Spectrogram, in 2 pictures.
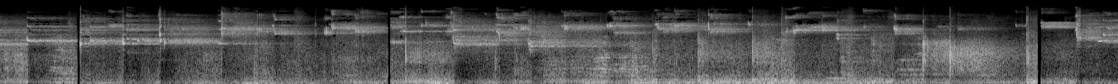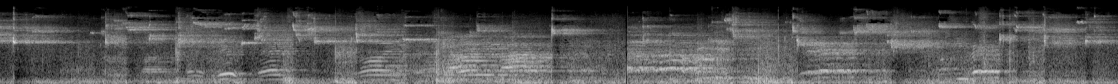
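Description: Live basketball play in a gym: a basketball bouncing on the hardwood court with many short knocks, and players' voices calling out now and then.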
